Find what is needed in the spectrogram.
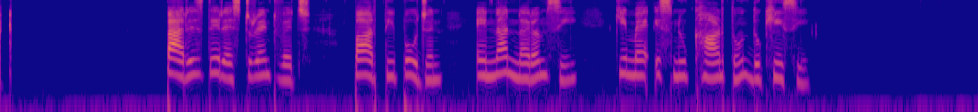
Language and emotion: Punjabi, sad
